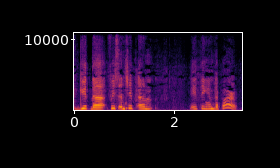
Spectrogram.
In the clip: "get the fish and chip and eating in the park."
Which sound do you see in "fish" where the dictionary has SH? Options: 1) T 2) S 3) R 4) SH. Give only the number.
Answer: 2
